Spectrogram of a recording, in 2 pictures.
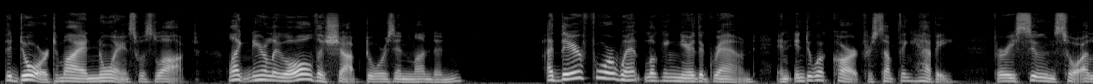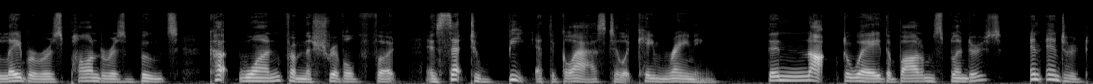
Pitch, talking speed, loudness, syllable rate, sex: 150 Hz, 165 wpm, -22 LUFS, 4.8 syllables/s, female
